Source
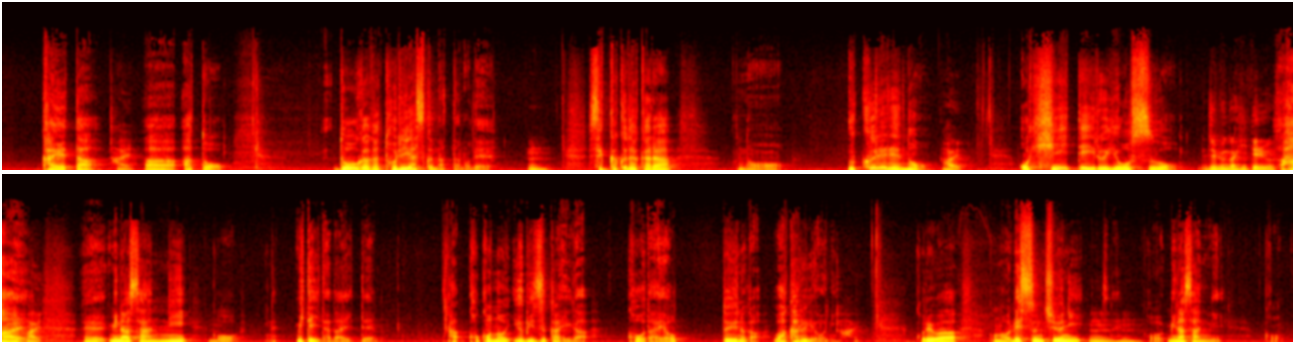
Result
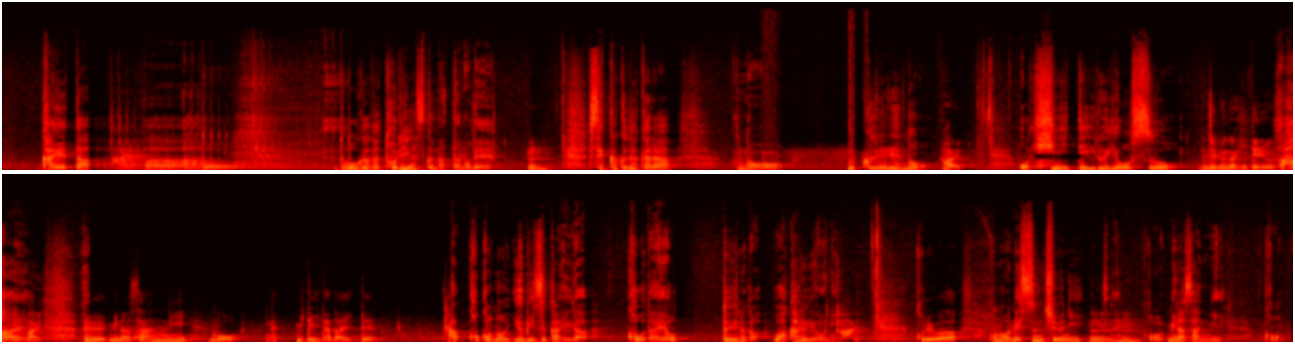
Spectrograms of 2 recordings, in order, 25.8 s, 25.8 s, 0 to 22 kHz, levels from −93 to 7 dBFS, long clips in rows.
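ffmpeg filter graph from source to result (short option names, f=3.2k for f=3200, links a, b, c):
-filter_complex "[0:a]asettb=1/sr,asplit=3[a][b][c];[a]atrim=end=0.864[d];[b]atrim=start=0.86:end=3.48,asetpts=PTS-STARTPTS,afade=t=in:d=0.004:c=qsin,afade=t=out:st=2.616:d=0.004:c=qsin,acompressor=threshold=-47dB:ratio=2:attack=3.2:release=140:knee=1:detection=peak,aecho=1:1:78|156|234|312|390|468|546:0.668|0.354|0.188|0.0995|0.0527|0.0279|0.0148,atrim=end_sample=115542[e];[c]atrim=start=3.476[f];[d][e]acrossfade=d=0.004:c1=hsin:c2=qsin[g];[g][f]acrossfade=d=0.004:c1=qsin:c2=hsin,asettb=1/sr,asplit=3[h][i][j];[h]atrim=end=7.594[k];[i]atrim=start=7.59:end=8.66,asetpts=PTS-STARTPTS,afade=t=in:d=0.004:c=qsin,afade=t=out:st=1.066:d=0.004:c=qsin,highshelf=f=3.2k:t=q:w=3:g=-12,acrusher=bits=6:mode=log:mix=0:aa=0.000001[l];[j]atrim=start=8.656[m];[k][l]acrossfade=d=0.004:c1=hsin:c2=qsin[n];[n][m]acrossfade=d=0.004:c1=qsin:c2=hsin,asettb=1/sr,asplit=3[o][p][q];[o]atrim=end=10.334[r];[p]atrim=start=10.33:end=10.83,asetpts=PTS-STARTPTS,afade=t=in:d=0.004:c=qsin,afade=t=out:st=0.496:d=0.004:c=qsin,asuperstop=centerf=1800:order=20:qfactor=2.4,acontrast=39[s];[q]atrim=start=10.826[t];[r][s]acrossfade=d=0.004:c1=hsin:c2=qsin[u];[u][t]acrossfade=d=0.004:c1=qsin:c2=hsin,asettb=1/sr,asplit=3[v][w][x];[v]atrim=end=13.784[y];[w]atrim=start=13.78:end=17.4,asetpts=PTS-STARTPTS,afade=t=in:d=0.004:c=qsin,afade=t=out:st=3.616:d=0.004:c=qsin,lowpass=2.2k,acompressor=threshold=-18dB:ratio=6:attack=3.2:release=140:knee=1:detection=peak[z];[x]atrim=start=17.396[aa];[y][z]acrossfade=d=0.004:c1=hsin:c2=qsin[ab];[ab][aa]acrossfade=d=0.004:c1=qsin:c2=hsin,highpass=310,aecho=1:1:4.6:0.78,acompressor=threshold=-33dB:ratio=5,volume=-3dB"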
